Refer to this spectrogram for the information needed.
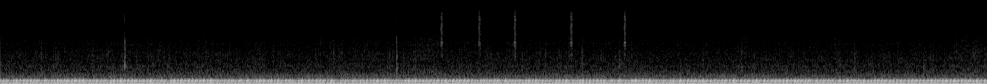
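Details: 2007 Toyota Yaris 1.5L 1NZ-FE, cylinder 3 misfire blamed on a bad coil, new plugs and coil packs fitted: steady, even low idle hum with no stumbles or skipped beats, light rain ticking on top.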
